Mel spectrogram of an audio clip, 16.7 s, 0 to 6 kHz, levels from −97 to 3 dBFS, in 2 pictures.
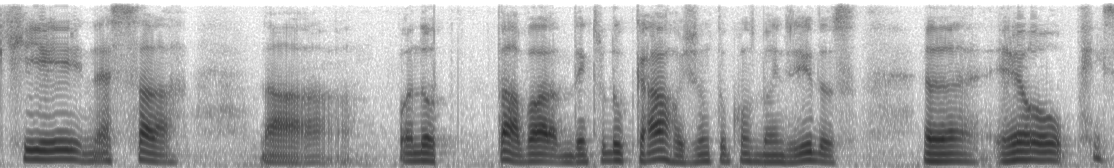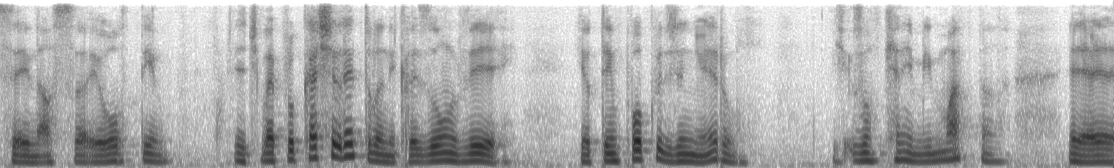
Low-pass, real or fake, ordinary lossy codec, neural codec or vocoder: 5.4 kHz; fake; none; codec, 16 kHz in and 24 kHz out, 0.8 kbps, FocalCodec, streaming, 65536 codes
